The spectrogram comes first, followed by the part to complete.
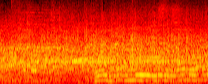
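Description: Audience applauding, with a man's voice starting about a second in.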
